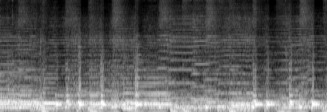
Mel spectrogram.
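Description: Instrumental band music: electric lead guitar over acoustic guitar and sustained keyboard chords, with a steady pulse.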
